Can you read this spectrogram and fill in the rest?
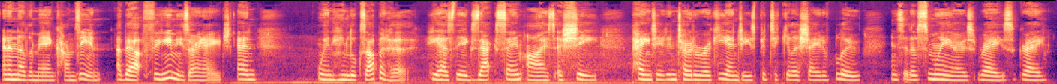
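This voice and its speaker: A woman reading a story aloud as narrator, in expressive scripted narration. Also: mid-range voice, unhurried, no room sound. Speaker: fan fiction narrator.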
